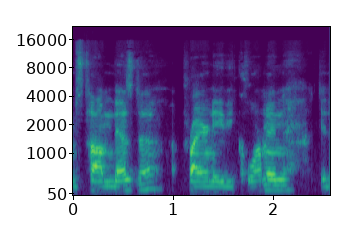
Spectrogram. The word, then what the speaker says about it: Gnesda: Tom Gnesda. Gnesda. Oh, the G is silent.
